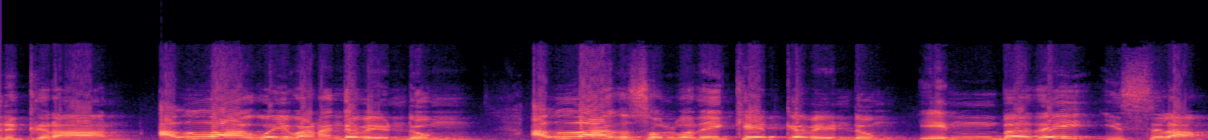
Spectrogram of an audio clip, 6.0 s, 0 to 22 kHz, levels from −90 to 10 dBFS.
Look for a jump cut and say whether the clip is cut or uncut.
uncut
